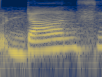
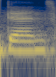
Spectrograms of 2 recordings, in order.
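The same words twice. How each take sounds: First: "डांस" with a broad "aa" as in "father"; "aa" pronunciation. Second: "डांस" with the "ae" vowel of "cat"; "ae" pronunciation. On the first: Teacher shows how not to say dance, "aa" pronunciation. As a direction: say "डांस" as "daans", the version being rejected. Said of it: "नहीं बोलते". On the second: Teacher contrasts two ways of saying dance, "ae" pronunciation. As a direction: say "डांस" as "daens", not "daans". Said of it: "डांस नहीं बोलते". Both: Shown as a demonstration.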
